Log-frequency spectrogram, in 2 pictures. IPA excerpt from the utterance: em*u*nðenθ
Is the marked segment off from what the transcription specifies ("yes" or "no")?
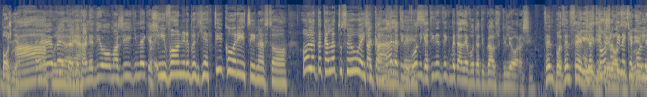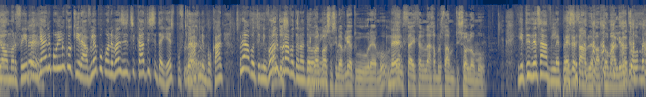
no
